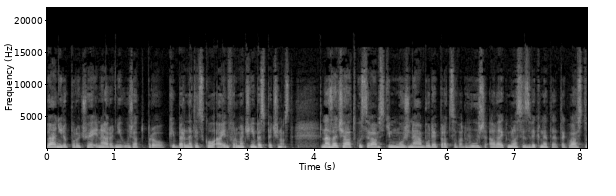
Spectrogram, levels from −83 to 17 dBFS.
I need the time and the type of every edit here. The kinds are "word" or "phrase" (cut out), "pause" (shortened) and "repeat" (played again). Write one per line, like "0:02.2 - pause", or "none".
none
